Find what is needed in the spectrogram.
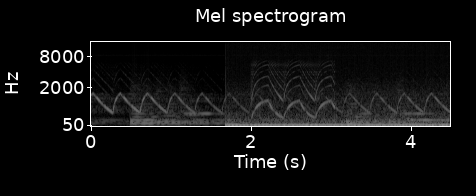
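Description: Electronic vehicle siren cycling rapidly up and down in pitch, about three sweeps a second. Partway through, a second siren with slower sweeps overlaps it for about a second, and a steady low hum comes in.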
